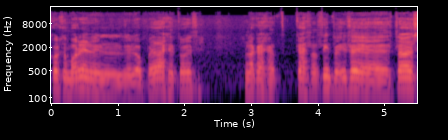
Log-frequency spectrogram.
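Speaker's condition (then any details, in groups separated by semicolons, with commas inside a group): Parkinson's disease; could not walk or eat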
